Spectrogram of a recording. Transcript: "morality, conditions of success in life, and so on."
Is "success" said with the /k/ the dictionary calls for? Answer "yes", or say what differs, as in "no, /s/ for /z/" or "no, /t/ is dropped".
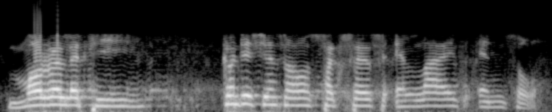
yes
